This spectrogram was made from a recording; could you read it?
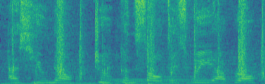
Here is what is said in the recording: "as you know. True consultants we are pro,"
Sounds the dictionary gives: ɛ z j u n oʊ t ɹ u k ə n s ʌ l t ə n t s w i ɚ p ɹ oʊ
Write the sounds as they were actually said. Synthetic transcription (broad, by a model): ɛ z j u n oʊ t u k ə n s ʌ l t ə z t w i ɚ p ɹ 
